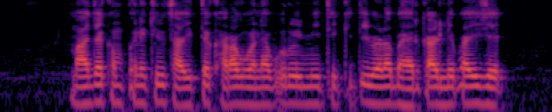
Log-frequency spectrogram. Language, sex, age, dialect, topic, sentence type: Marathi, male, 18-24, Standard Marathi, agriculture, question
